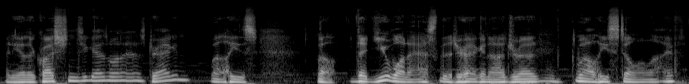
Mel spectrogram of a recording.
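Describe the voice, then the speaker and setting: A man's voice: mid-range voice, fairly quick, warm tone, faint music behind. A man narrating a tabletop game as game master, casual and chatty, with many fillers and self-corrections.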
